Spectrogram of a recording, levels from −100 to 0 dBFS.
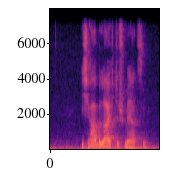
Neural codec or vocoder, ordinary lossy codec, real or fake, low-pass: none; none; real; 7.2 kHz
